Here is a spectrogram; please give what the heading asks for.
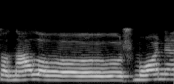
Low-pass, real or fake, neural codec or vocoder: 5.4 kHz; real; none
